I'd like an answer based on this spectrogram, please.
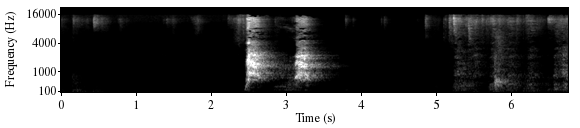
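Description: Bedlington terrier puppy barking: two loud, sharp barks about two and a half and three seconds in, then a string of quieter, lower barks and grumbles over the last couple of seconds.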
